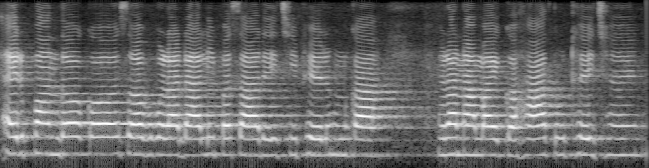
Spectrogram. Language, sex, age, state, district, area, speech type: Maithili, female, 45-60, Bihar, Madhubani, rural, spontaneous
